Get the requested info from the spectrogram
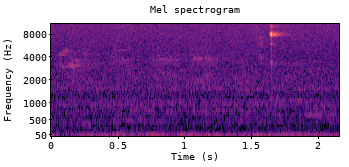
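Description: Near silence broken by a single short, sharp click of a computer mouse about one and a half seconds in.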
